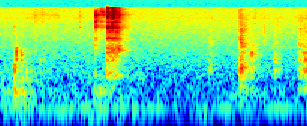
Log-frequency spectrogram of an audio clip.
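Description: A few short swallowing and mouth noises from drinking milk out of a mug. The loudest is a brief breathy sound just under a second in, and a few small wet clicks come near the end.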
